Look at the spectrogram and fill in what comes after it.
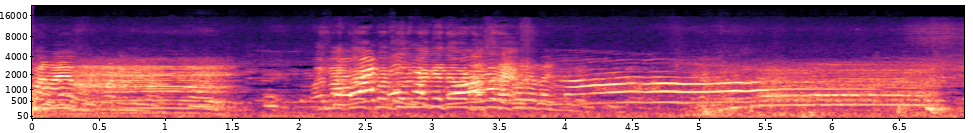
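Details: Cattle on the day the cow was sold: drawn-out, harmonic moos, one swelling and wavering, another long and level, with people talking nearby.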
